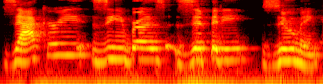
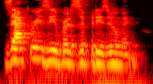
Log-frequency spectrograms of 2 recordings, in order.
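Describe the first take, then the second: First: The phrase is said at a slower pace. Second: The phrase is said at a faster pace.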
